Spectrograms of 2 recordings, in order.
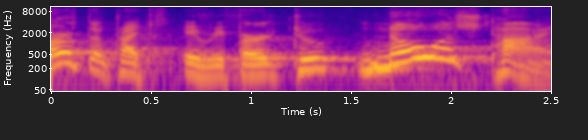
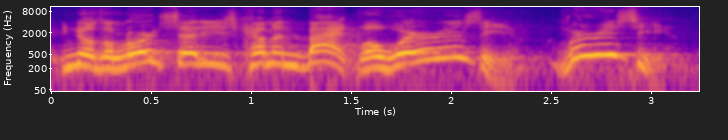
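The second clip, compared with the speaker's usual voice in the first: raised, high-pitched jeering challenge; mocking scoffers; 11 semitones higher, 4 dB louder than usual. Scoffers making fun of the Lord's promised return, mocking. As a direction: jeer it higher, building to a louder taunt. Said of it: "They're gonna mock and make fun".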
